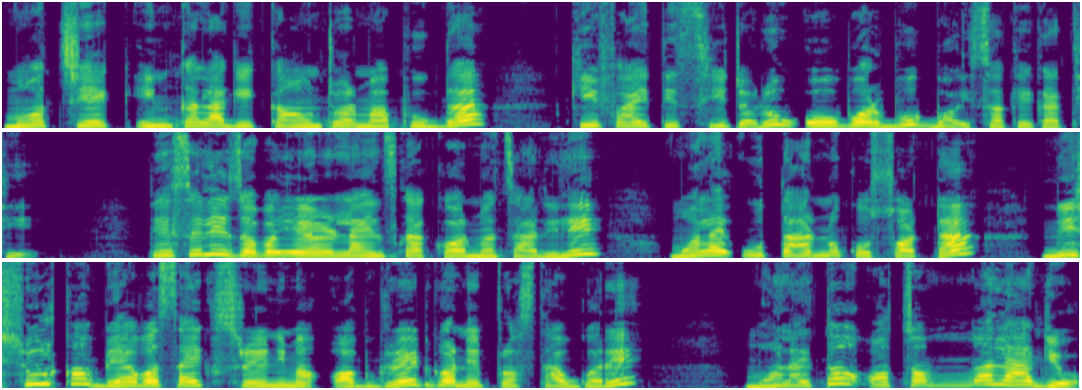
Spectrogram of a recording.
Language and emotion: Nepali, surprised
